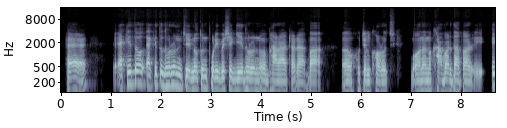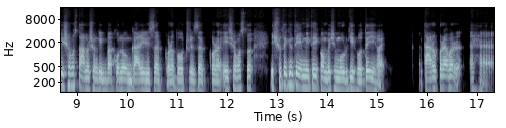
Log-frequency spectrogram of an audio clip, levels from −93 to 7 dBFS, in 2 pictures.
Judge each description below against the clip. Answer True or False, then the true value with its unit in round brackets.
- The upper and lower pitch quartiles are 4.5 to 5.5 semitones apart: False (3.7 semitones)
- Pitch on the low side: True (120 Hz)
